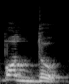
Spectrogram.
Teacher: দয়ের সাথে মফলা বসছে, দয়ের উচ্চারণটা দ্বিত্ব হয়েছে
